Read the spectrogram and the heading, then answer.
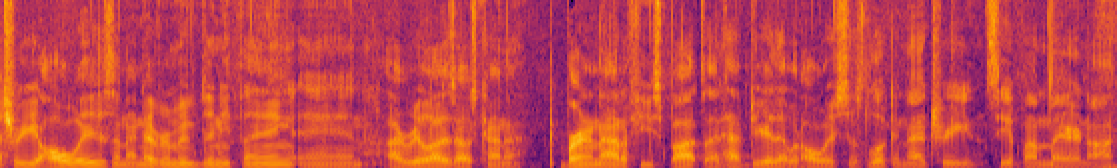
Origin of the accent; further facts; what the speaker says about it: Higginsville, Missouri, United States; now in Blue Springs, United States; Right now, I call Blue Springs home. I'm from Higginsville.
